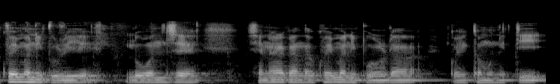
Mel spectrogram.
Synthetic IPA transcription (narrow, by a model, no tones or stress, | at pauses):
ɐkʰojmɐnipuɾi | lonsesenaɾkandɐkʰojmɐnipuɾdɐ | kʰojkomuniti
